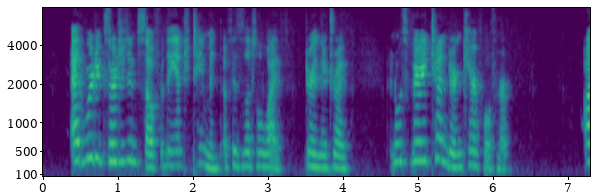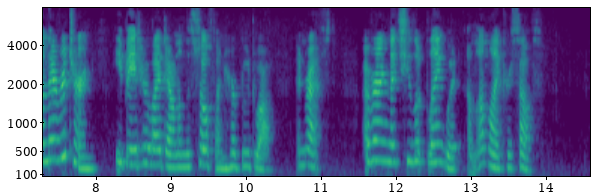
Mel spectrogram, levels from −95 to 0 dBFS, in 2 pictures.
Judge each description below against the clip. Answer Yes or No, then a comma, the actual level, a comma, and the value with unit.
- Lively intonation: Yes, wide, 6.3 semitones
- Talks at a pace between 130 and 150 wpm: No, average, 185 wpm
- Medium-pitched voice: No, very high, 255 Hz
